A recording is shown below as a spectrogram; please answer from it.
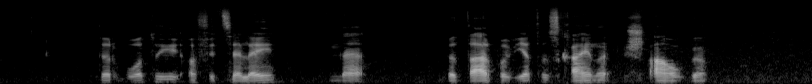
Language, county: Lithuanian, Vilnius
